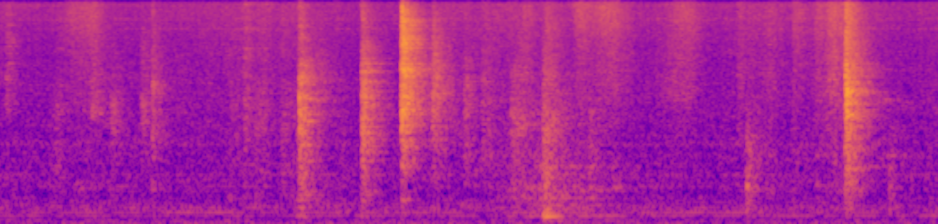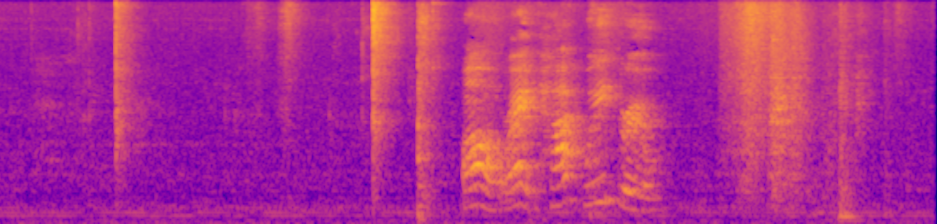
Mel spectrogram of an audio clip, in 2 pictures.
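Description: Card packs tap and clatter against a glass counter.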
